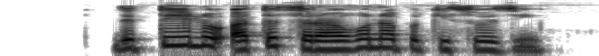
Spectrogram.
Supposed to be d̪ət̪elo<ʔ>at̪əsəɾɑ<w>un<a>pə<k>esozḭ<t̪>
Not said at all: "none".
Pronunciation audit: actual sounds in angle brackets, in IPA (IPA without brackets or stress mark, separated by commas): ʔ, ɣ, a, k, none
